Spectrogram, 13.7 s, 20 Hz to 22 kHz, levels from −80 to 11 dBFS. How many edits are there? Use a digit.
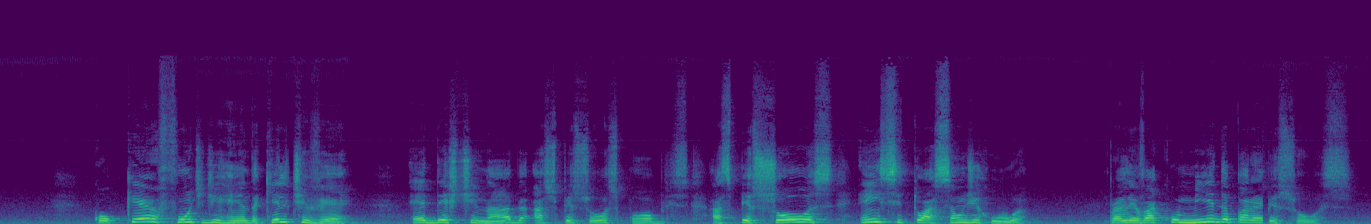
1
